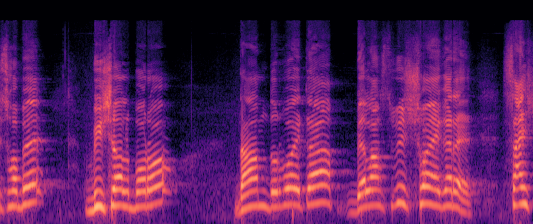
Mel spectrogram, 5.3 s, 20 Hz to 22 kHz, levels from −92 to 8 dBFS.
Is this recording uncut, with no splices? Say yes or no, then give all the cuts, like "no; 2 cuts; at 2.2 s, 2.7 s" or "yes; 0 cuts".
yes; 0 cuts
